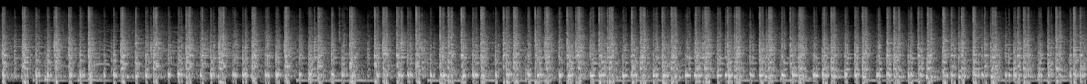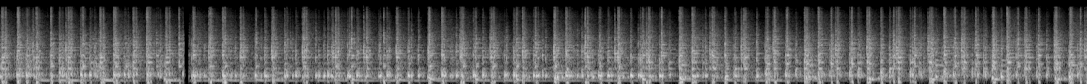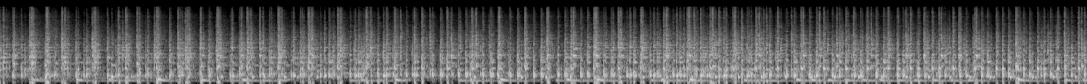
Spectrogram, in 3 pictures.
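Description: Tamil folk drum ensemble playing a fast, unbroken beat on stick-struck frame drums and a barrel drum.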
